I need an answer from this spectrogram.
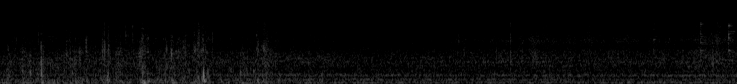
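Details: Steady, soft drone of a honey bee colony while a keeper carries out a full hive inspection for eggs, larvae and capped brood, filmed on a phone; faint taps and knocks from the hive work break through early on.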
